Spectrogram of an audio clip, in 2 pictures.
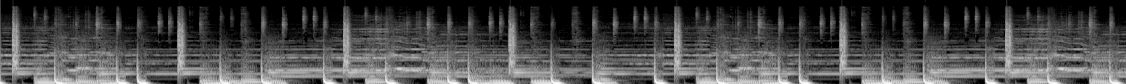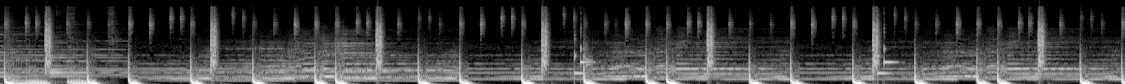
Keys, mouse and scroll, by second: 5.0 click, 15.2 click.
